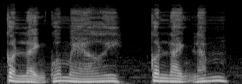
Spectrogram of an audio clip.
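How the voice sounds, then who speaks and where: A man's voice: medium pitch, a little slow, warm tone, faint music behind, voice pushed up, natural voice. A man voicing the ghost of a drowned young woman, raising his voice and speaking in a trembling, tearful, faint way. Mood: weeping.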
